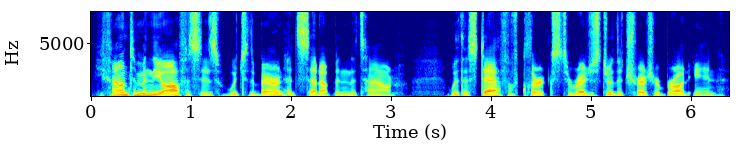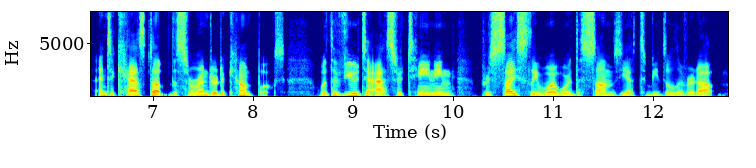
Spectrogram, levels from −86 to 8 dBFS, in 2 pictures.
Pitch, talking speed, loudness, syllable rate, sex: 130 Hz, 230 wpm, -22 LUFS, 6.1 syllables/s, male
